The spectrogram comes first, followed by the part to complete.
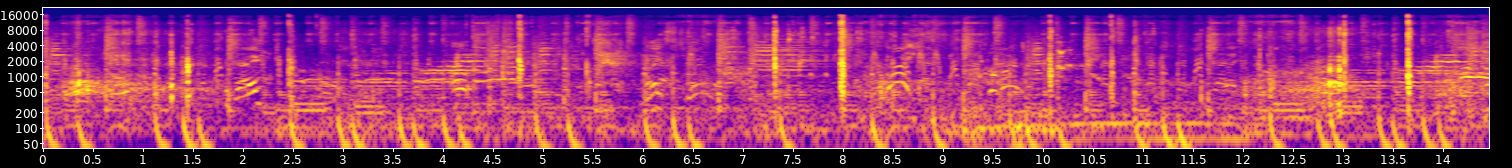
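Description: Skateboard wheels rolling over concrete, with sharp clacks and knocks of the board now and then, under background music with a steady beat.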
